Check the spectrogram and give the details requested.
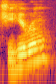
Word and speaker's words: Chihiro: from from your best friend Rumi uh-huh and she hero is our main character yeah I I don't want to correct you because the film does this - mm-hmm I'm pretty sure that name should be pronounced Chihiro Chihiro but everyone in the movie says she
